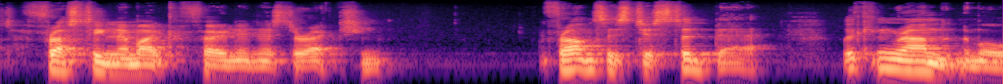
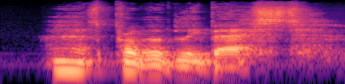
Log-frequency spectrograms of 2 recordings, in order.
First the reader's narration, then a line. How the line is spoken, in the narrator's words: Francis said wearily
